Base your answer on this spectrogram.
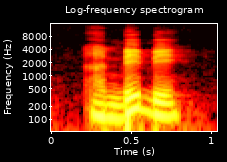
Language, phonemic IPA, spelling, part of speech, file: French, /be.be/, bébé, noun, Fr-bébé.ogg
- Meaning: baby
